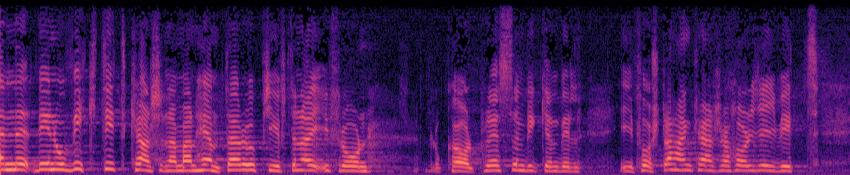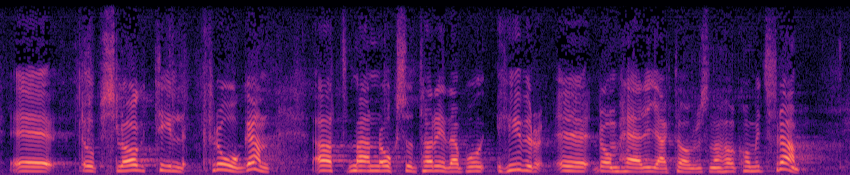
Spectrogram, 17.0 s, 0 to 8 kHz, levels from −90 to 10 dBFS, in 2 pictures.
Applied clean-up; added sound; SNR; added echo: none; none; none; none.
